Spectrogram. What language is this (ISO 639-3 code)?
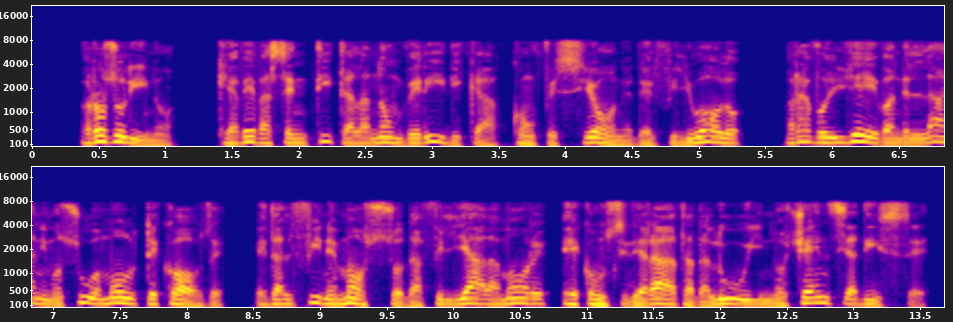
ita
